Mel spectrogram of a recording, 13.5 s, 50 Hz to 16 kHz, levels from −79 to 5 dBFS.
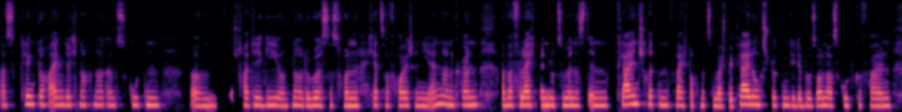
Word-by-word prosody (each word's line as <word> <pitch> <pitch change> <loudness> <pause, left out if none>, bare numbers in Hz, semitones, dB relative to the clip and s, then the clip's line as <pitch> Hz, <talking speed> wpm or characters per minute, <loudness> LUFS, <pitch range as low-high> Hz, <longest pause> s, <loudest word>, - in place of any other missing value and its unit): Das 215 +1 -6
klingt 235 -1 0
doch 225 -1 0
eigentlich 220 +1 -1
nach 220 0 -5
'ner 215 -1 -2
ganz 215 +2 -6
guten, 215 -1 -2 0.4
ähm, 200 0 -1 0.2
Strategie. 215 0 0
Und, 195 +1 -4
ne, 215 -1 +1
du 205 -1 0
wirst 205 0 +1
es 195 - -5
von 205 -1 +2
jetzt 210 0 -3
auf 200 -2 -6
heute 205 0 +1
nie 200 -1 0
ändern 220 +1 +1
können. 215 +1 0 0.3
Aber 210 +1 +3
vielleicht, 215 0 +3
wenn 210 0 +3
du 210 - +2
zumindest 205 -1 0
in 205 -1 +1
kleinen 230 +2 +5
Schritten 225 -3 -1
vielleicht 210 -1 -2
auch - - -9
mit, 205 -1 -3
zum 200 - -3
Beispiel 190 -1 0
Kleidungsstücken, 220 0 +3
die 205 - 0
dir 200 - +1
besonders 205 +1 +1
gut 205 -1 -3
gefallen, 200 0 -1
210 Hz, 180 wpm, -21 LUFS, 205-220 Hz, 0.4 s, kleinen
